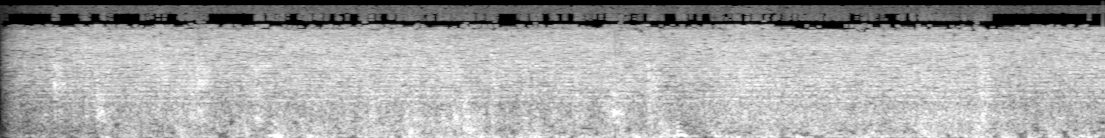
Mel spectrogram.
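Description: An earthquake's continuous, loud roaring rumble fills the whole recording inside a house, a dense wash of deep low rumbling and hissy noise with faint rattles and knocks, steady throughout with no voices.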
